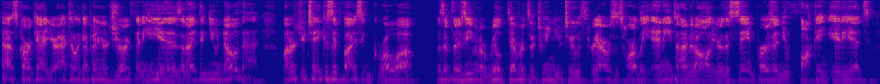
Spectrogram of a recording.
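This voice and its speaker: A man's voice: fairly high pitch, fast talker, few pauses, pushed and bright, poor audio. A man voicing an exasperated young girl who scolds sharply in a raised voice.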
